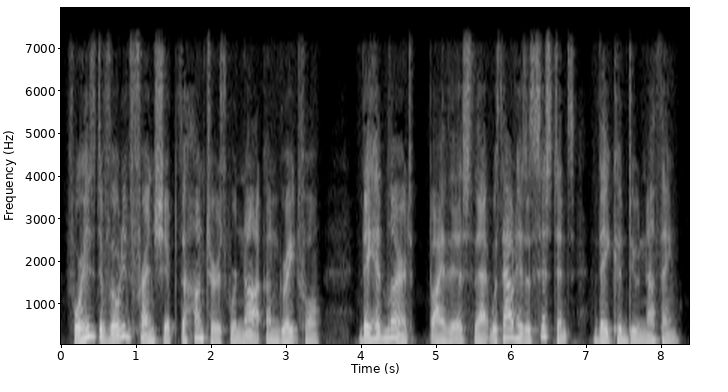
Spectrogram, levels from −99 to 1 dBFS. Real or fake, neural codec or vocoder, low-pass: real; none; 7.2 kHz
